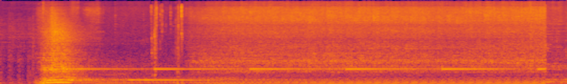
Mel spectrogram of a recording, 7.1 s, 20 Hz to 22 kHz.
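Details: Camaro with a few mods and a check engine light, getting an O2 sensor and new battery: starts and settles into a steady idle with a faint metallic rattle over the hum; source unclear.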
